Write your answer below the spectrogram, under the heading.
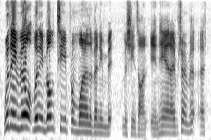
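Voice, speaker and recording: Fast and high-pitched, with a fairly bright, clean tone, this man is reading a visual novel aloud during a live game stream. Words get stumbled over and repeated, and exasperated asides slip in.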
